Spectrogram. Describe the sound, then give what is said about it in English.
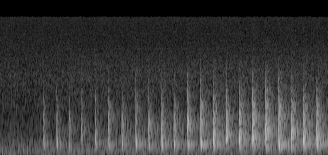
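Rapid, insistent knocking on a door by someone demanding it be opened, about twenty sharp raps in a steady rhythm that grow louder and more urgent toward the end, with no voices. “Open that door!”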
